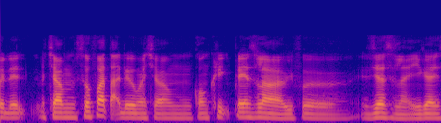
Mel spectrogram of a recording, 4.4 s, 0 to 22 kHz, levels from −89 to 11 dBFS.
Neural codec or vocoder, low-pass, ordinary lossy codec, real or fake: none; none; none; real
